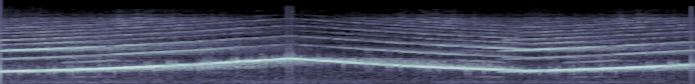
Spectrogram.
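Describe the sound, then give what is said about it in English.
A Turkish ambulance siren wails alone, loud and rich in harmonics. Its electronic tone glides slowly upward, sweeps back down, then begins climbing again. “This is the sound of a Turkish ambulance.”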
